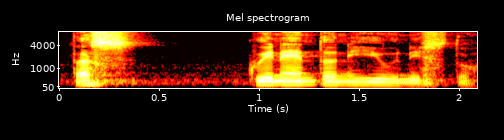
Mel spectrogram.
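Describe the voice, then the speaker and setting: Bright-voiced Filipino pastor telling a story. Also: male voice, medium pitch, a little slow. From Philippines. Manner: animated, conversational, switching between Tagalog and English; clears his throat often. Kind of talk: storytelling sermon to a congregation.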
